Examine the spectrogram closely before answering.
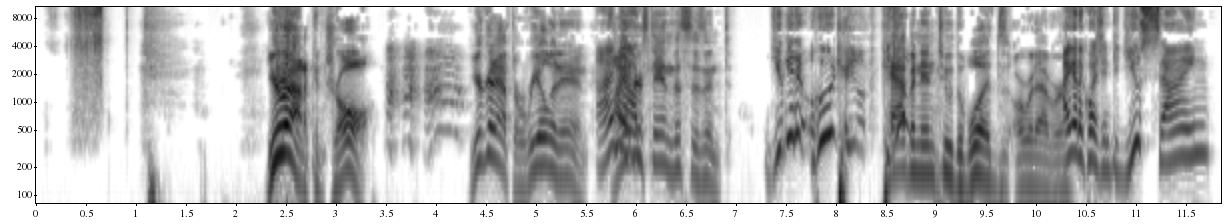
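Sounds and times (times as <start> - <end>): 
speech: 2.3 - 3.4, 4.4 - 11.8
laughter: 2.4 - 6.8, 8.5 - 9.9
person sneezing: 5.8 - 6.0.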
